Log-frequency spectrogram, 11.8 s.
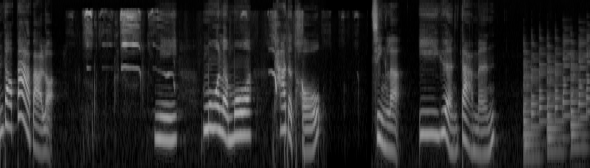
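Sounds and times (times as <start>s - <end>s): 
speech: 0.0s - 2.0s, 3.1s - 6.5s, 7.4s - 10.7s
stray dog whimpering: 1.4s - 3.7s, 4.5s - 6.2s, 6.8s - 7.4s.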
